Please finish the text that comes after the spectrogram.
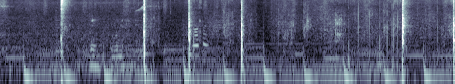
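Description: A wooden stick pounds down about six times at an uneven pace, each blow a sharp, loud knock, with faint voices murmuring underneath between strikes.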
